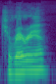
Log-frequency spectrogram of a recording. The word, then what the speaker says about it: Terraria: Is it Terraria? Is that how you say it? Yep.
